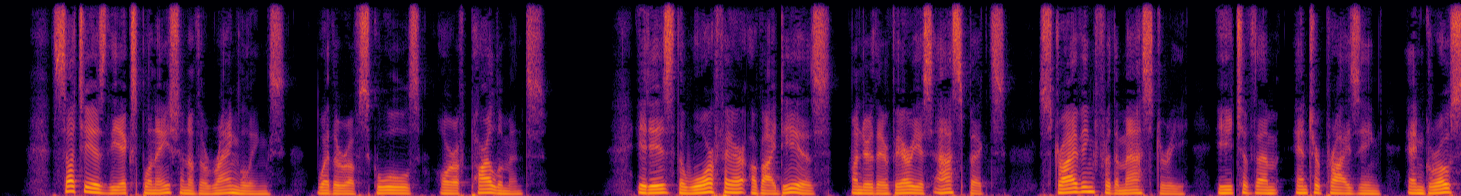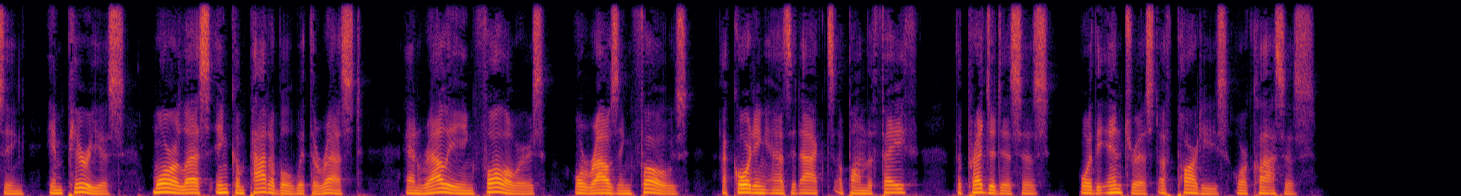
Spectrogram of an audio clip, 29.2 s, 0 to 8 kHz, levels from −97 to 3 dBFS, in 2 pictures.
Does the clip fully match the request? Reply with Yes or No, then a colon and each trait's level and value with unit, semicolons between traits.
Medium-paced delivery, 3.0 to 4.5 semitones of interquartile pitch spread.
No: slow, 125 wpm; average, 4.0 semitones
